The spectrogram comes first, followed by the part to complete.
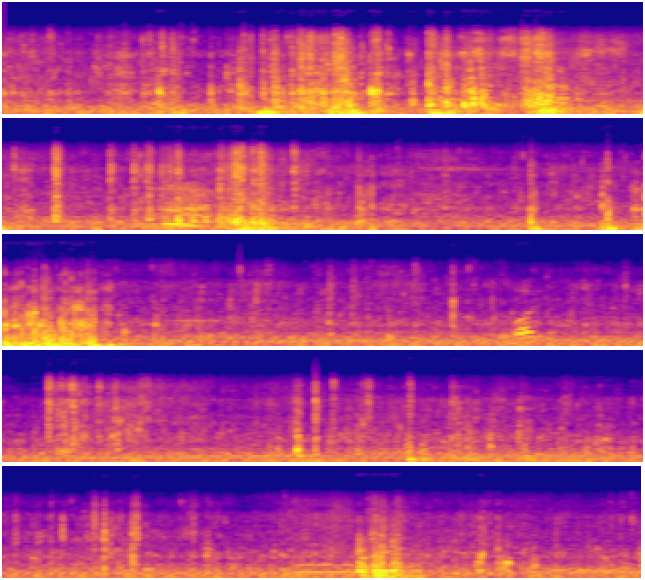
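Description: A crab and lobster pot, a steel frame wrapped in rope with netting, being hauled up over the side of a small boat: repeated knocks and clatter of the pot against the hull, most of them in the first half, with water splashing off it.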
